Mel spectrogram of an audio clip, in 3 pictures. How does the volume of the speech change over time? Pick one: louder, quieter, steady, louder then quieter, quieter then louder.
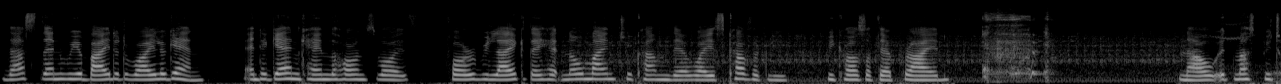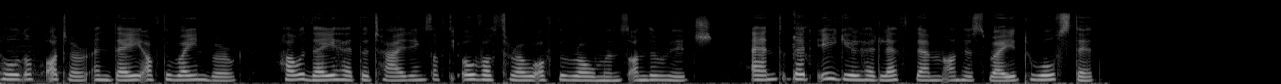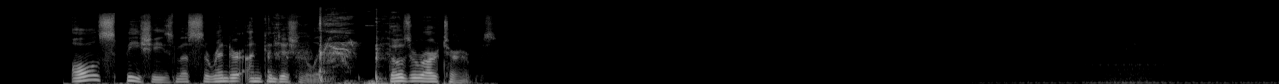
steady.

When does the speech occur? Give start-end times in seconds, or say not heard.
0.0-9.6, 11.8-23.9, 26.2-30.6.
